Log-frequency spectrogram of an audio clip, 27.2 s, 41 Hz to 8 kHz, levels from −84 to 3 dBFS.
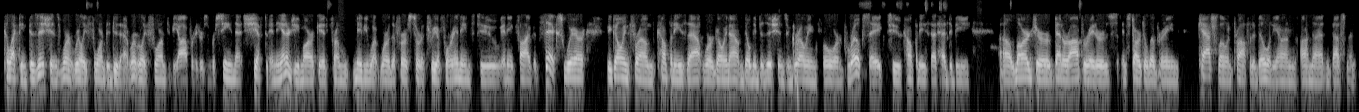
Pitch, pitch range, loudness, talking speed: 95 Hz, 90-95 Hz, -24 LUFS, 170 wpm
